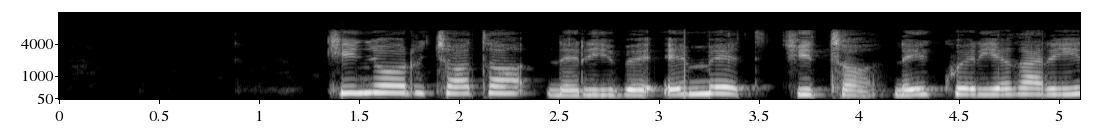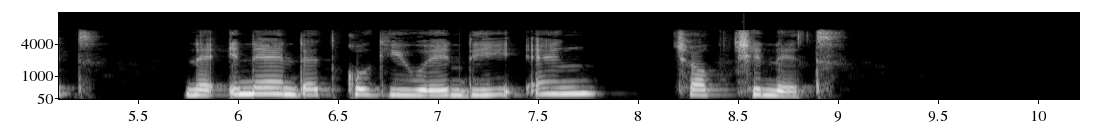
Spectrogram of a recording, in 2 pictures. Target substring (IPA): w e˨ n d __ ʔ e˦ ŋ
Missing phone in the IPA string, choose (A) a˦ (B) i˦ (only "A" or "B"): B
